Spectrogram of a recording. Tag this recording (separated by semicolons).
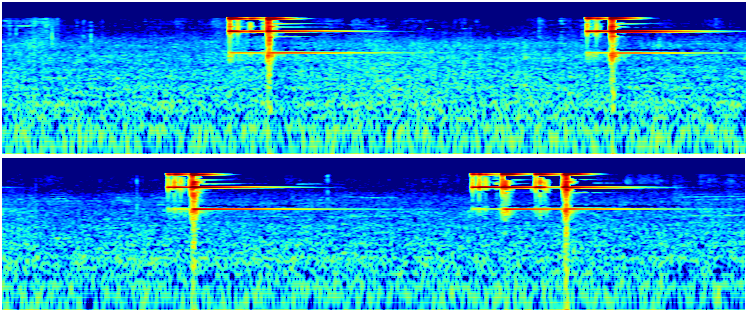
Japan; cycle; Station; mechanic; bicycle; metallic; metal; Chiba; bike; ring-ring; Matsudo; ring; ringing; bell; iron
